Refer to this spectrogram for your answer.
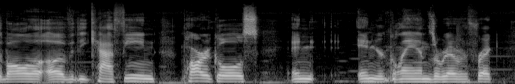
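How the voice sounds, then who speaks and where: There's noticeable background noise in this clip. Over it, a man talks at a moderate pace. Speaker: YouTuber and streamer. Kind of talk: casual vlog monologue. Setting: green screen home recording. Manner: casual, with repetitions and fillers.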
